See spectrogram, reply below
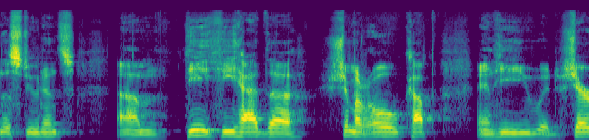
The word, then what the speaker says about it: chimarrão: but this idea of drinking chimarrão. And I'm not saying that right. I can't say it. It's supposed to be a kind of an H, a rolling H at the end, chimarrão, I don't know.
